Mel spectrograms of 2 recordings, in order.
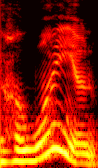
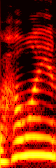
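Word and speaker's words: Hawaiian: 이게 입에 익어 가지고 하와이언 하시는 분들이 많을 텐데 강세가 하와 거기 강세가 있어요 그리고 앞에 하라고 정확하게 하지 않고요 정도로 밑으로 낮추면서 대충 발음을 해줍니다 그래서 렇게 발음을 하셔야 맞아요 그래서 우리 영화에 그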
